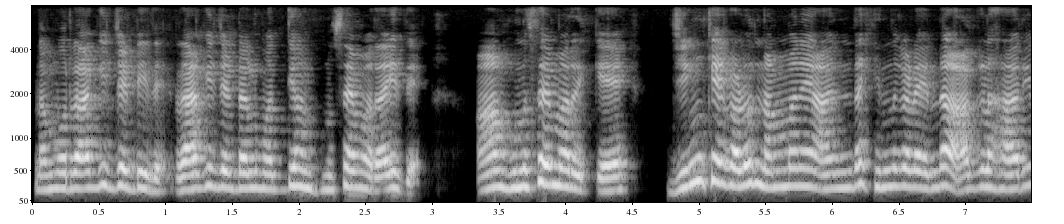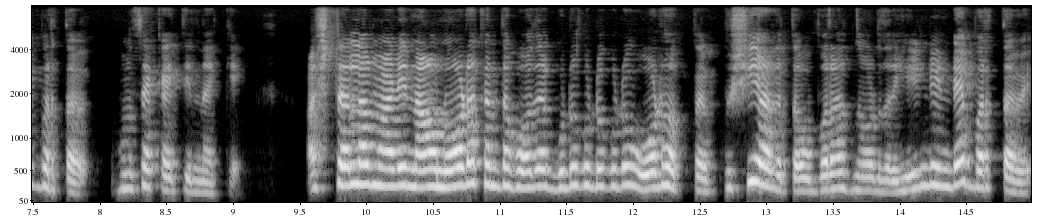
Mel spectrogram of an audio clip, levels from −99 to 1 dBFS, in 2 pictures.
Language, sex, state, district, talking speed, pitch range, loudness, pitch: Kannada, female, Karnataka, Shimoga, 145 wpm, 215-270 Hz, -15 LUFS, 245 Hz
